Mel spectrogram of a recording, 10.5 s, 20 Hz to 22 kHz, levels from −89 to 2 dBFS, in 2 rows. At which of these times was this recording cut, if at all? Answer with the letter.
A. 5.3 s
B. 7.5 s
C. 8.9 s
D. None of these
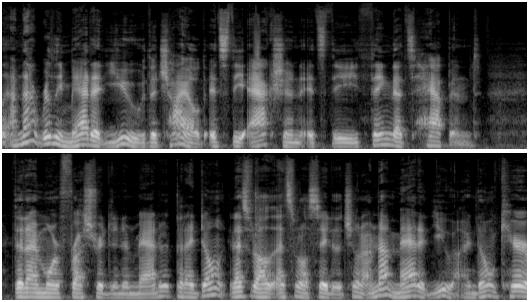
B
